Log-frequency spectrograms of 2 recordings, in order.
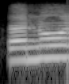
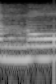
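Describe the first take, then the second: First: "कनो" with the k pronounced before n; wrong sounded k. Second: "नो" starting on n, no k; correct silent k. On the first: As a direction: show the mistake "कनो", k sounded. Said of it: "कनो नहीं होता". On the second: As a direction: say "नो" with the k dropped. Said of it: "नो होता है". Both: Shown as a demonstration.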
